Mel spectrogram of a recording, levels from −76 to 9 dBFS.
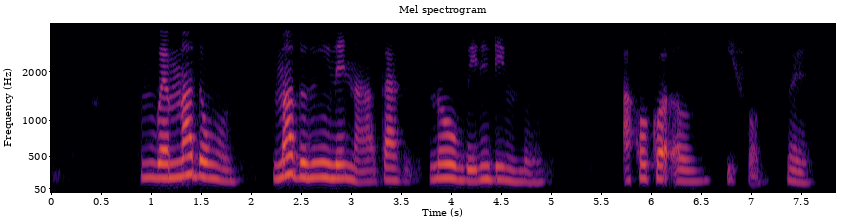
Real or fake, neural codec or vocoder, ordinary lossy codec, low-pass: fake; codec, 16 kHz, 0.3 kbps, FocalCodec; MP3, 32 kbps; 3.6 kHz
